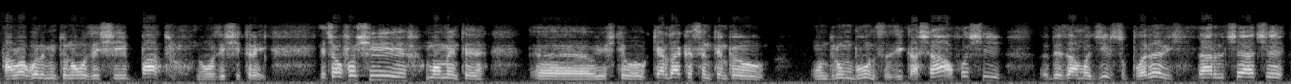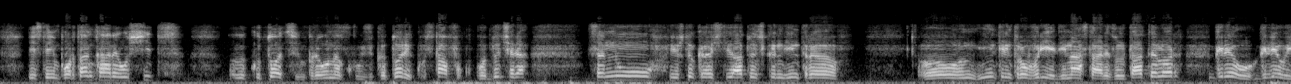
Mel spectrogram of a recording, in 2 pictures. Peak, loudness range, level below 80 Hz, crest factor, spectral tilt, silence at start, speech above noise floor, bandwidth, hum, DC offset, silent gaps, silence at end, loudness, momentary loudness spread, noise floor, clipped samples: 0 dBFS; 3 LU; -38 dBFS; 16 dB; -2 dB/octave; 0 s; 23 dB; 11.5 kHz; none; under 0.1%; none; 0 s; -15 LUFS; 12 LU; -39 dBFS; under 0.1%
